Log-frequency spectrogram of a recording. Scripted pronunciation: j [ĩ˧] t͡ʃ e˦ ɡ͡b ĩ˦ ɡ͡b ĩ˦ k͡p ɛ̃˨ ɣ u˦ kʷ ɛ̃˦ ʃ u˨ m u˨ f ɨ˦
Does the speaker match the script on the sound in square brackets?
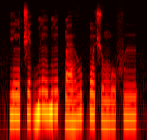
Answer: yes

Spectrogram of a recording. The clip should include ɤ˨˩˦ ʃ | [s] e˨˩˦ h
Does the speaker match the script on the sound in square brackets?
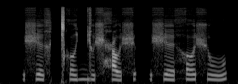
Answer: no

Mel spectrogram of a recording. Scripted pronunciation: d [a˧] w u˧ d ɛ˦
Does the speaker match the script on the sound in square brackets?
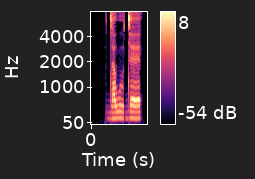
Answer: yes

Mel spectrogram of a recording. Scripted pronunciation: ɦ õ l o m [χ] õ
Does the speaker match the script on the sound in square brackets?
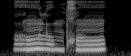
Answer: yes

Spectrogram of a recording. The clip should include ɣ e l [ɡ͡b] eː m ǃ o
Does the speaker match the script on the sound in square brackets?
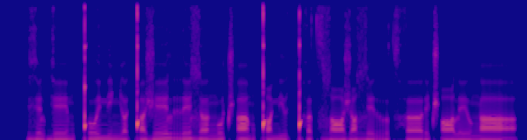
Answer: no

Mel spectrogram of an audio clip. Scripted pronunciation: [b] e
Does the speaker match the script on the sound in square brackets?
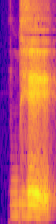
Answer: no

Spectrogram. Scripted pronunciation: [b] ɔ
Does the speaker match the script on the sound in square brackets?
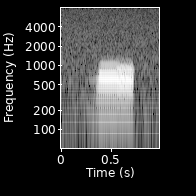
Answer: yes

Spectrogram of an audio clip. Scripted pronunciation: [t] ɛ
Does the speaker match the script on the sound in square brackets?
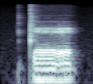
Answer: yes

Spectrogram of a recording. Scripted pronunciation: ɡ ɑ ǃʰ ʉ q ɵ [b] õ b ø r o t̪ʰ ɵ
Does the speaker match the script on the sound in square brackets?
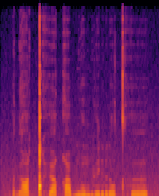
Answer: yes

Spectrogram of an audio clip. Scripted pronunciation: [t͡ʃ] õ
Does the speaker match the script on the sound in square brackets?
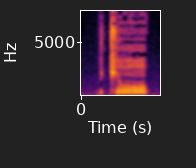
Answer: yes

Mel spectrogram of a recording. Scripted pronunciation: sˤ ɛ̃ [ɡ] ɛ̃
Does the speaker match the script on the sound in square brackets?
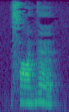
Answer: yes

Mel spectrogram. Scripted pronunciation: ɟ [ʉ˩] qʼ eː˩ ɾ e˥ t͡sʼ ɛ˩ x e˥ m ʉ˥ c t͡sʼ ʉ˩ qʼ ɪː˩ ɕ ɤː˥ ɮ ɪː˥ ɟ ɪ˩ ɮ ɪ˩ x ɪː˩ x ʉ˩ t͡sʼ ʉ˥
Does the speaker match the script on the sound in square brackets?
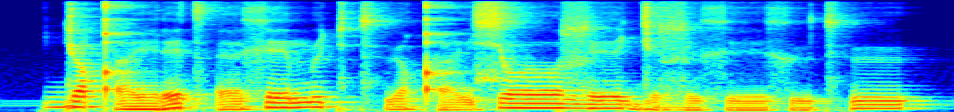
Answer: no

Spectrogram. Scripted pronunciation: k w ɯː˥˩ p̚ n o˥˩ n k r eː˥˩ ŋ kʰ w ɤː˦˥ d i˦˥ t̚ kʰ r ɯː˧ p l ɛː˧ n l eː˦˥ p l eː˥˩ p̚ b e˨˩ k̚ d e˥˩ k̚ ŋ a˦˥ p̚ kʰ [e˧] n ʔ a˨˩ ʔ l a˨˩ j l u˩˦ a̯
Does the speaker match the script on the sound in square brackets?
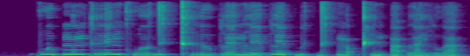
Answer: no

